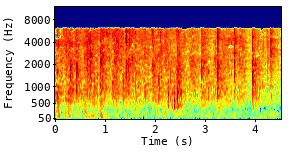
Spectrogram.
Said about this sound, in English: We clap for people here. Let's just do that.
